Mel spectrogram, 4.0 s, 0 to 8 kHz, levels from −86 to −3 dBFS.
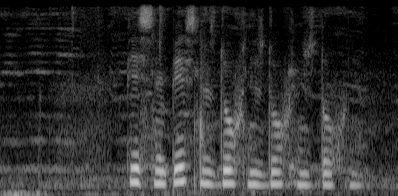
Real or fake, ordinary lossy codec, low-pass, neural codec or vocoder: fake; none; 7.2 kHz; vocoder, 44.1 kHz, 80 mel bands, Vocos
